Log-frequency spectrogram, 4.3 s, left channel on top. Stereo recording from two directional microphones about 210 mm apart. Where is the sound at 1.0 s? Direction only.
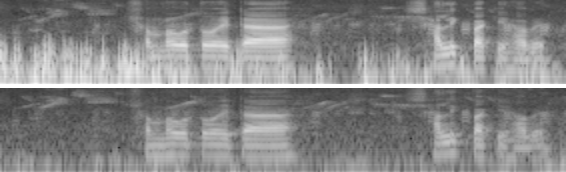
20° left (ahead or behind).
